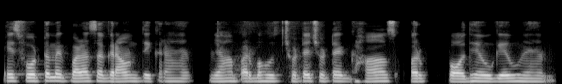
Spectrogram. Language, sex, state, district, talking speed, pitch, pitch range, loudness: Hindi, male, Jharkhand, Palamu, 225 wpm, 145 Hz, 140-150 Hz, -17 LUFS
